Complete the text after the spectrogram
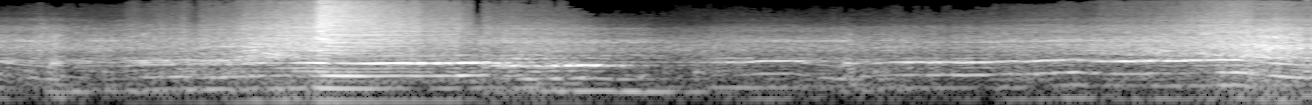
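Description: A racing car engine roars, its pitch rising and falling as it shifts gears through the bends.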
